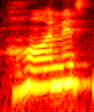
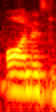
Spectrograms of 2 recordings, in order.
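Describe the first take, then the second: First: हॉनेस्ट starting on a breathed H sound; wrong sounded H. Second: ऑनेस्ट starting straight on the vowel; silent H. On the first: Teacher rejecting a wrong form for students, हॉनेस्ट with H pronounced. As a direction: voice the H in हॉनेस्ट as a mistake. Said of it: "हॉनेस्ट नहीं बोल सकते". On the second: Teacher giving students the spoken form, ऑनेस्ट with silent H. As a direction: drop the H, say ऑनेस्ट from an open "o". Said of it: "हम ऑनेस्ट बोलेंगे". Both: Shown as a demonstration.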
